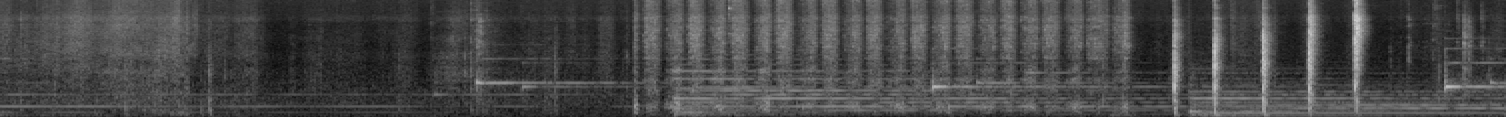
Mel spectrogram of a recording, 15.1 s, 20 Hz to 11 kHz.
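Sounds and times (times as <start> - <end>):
background music sustained tones: 0.0 - 15.0
hand saw cutting wood: 6.4 - 13.7.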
